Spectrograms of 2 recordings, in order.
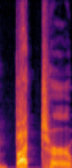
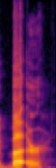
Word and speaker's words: butter: We never say button, we say button, button, button. Okay, so it's this really unique sound that we don't see it all the time, but we usually are using it to replace the T sound.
